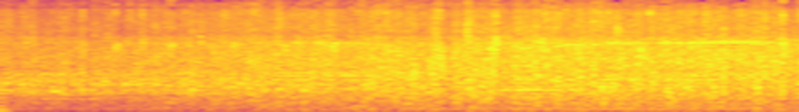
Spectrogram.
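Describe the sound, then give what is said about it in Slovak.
Loud, sustained applause from a large crowd at a gathering, given as thanks to Jesus: a dense steady wash of clapping that holds level for the full four seconds with no talking over it. “Poďakujme Ježišovi ďalším silným potleskom.”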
